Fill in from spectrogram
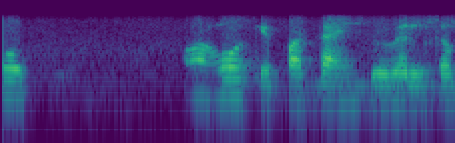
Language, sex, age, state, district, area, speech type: Tamil, female, 45-60, Tamil Nadu, Cuddalore, rural, conversation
